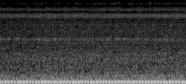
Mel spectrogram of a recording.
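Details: 1986.5 Toyota Supra MK3, 2JZGTE VVTi swap on EMU, DIY cold-start air valve from Aristo parts: cold idle, no throttle; low even hum, steady pulse, no stumbles or hunting; smooth, though idle sags when cold with AC and headlights on.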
